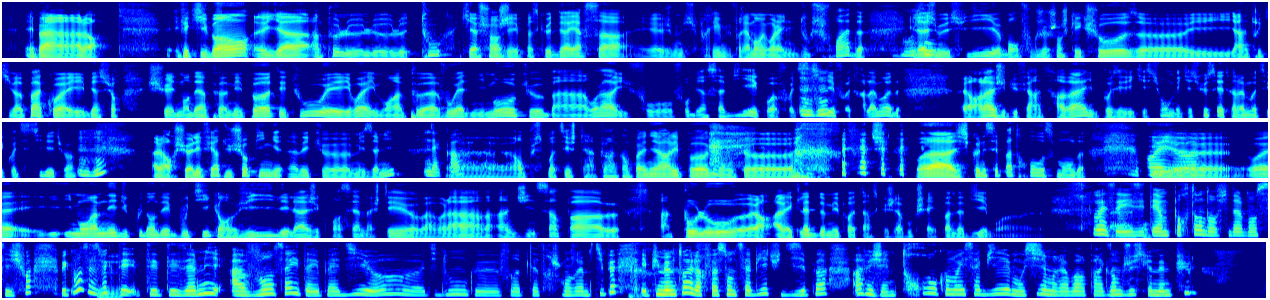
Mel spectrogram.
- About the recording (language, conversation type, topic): French, podcast, As-tu déjà fait une transformation radicale de style ?
- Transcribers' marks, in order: stressed: "tout"; laughing while speaking: "Oui"; tapping; stressed: "shopping"; laugh; chuckle; stressed: "avant"; chuckle; stressed: "trop"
